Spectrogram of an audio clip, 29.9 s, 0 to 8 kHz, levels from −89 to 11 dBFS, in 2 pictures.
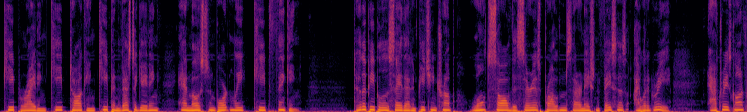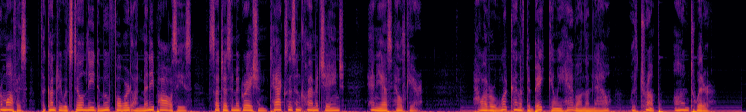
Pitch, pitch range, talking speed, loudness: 155 Hz, 130-170 Hz, 145 wpm, -24 LUFS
